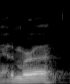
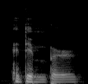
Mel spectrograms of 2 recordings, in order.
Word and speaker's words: Edinburgh: And we like took, for instance, we went to the Fringe Festival in Edinburgh with one of the plays I had written. – Edinburgh.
